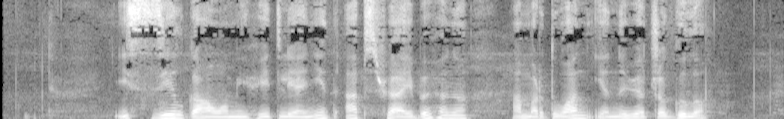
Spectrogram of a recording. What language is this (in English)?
Abkhazian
